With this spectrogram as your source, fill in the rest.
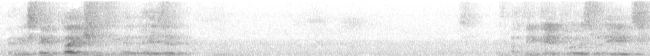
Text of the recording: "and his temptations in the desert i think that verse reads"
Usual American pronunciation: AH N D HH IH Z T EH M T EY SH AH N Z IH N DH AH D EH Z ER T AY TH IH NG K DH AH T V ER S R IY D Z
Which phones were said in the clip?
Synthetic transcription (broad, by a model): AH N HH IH S T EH M T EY SH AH N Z IH N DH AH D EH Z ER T AY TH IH NG K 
